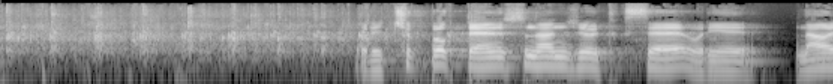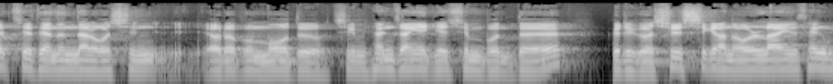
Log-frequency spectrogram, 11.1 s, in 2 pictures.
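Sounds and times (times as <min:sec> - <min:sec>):
audience applause: 0:00.0 - 0:03.0
speech: 0:02.4 - 0:11.0.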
